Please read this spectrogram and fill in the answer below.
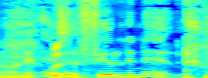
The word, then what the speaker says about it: Lynott: Phil Lynott. – That's how they told me in Dublin it's pronounced right.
